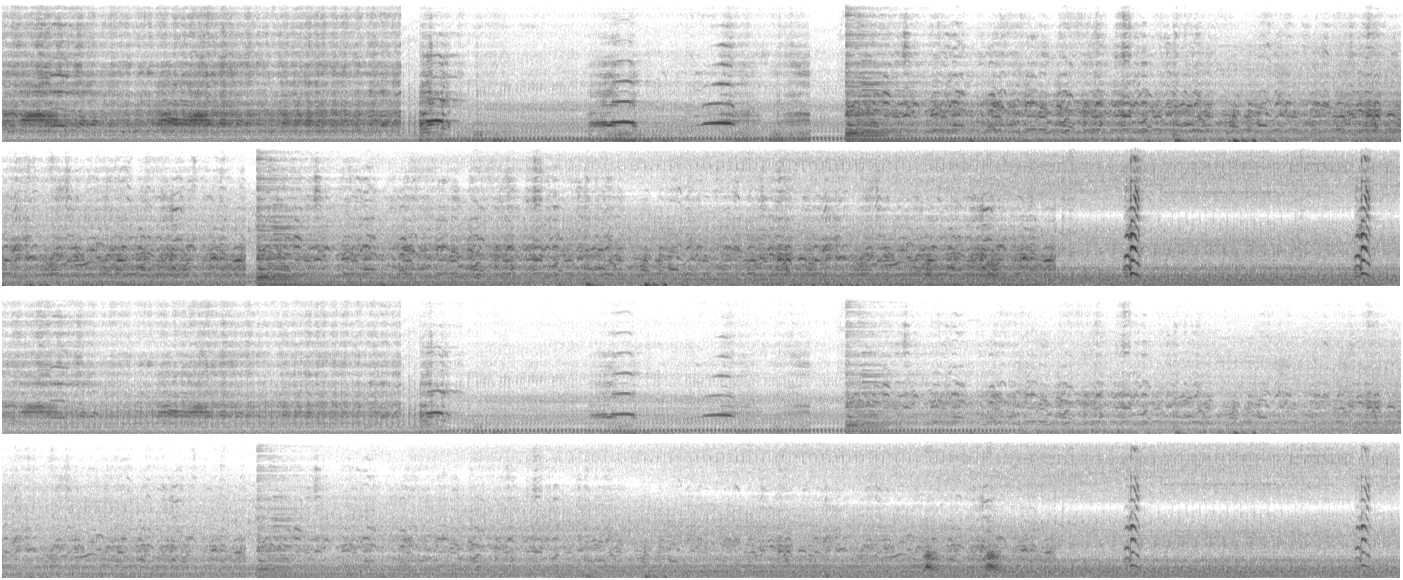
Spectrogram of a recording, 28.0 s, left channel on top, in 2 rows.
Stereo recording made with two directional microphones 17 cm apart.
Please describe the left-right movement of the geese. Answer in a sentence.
In this clip you hear the geese stay put.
